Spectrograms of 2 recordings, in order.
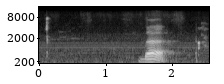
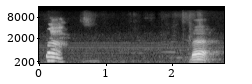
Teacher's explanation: Sifat jahar itu ditahan nafasnya. Tidak boleh keluar nafas.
